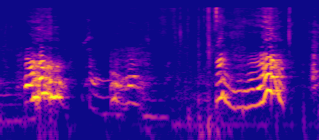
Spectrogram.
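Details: Bluetick Coonhound pup playing with a Black and Tan Coonhound, giving loud yelping barks and rising whiny howls in a few bursts over four seconds.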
